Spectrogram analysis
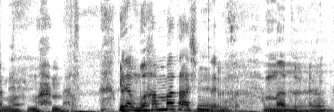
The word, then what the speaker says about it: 무함마드: 네, 정확하게 무함마드입니다. 무함마드. 예, 무함마드인데 이게 H 발음이 우리한테 없는 발음인데요. 무함마드고요. 마호멧은 잘 안 쓰는 표현이에요.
